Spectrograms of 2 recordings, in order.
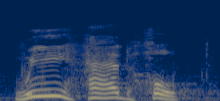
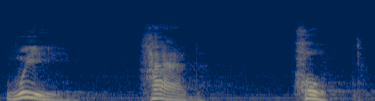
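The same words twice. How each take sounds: First: Heavy quoted line. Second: Each word isolated with long pauses; slow, lower, softer, word by word; spaced-out stress. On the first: Retold or imitated. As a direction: let each word sink with the preacher's grief. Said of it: "One preacher got a hold of that passage". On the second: Shown as a demonstration. Preacher savoring the saddest words, pausing between each. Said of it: "the three saddest words".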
